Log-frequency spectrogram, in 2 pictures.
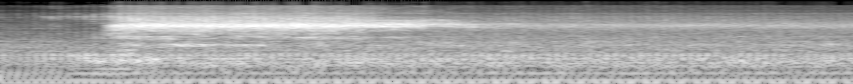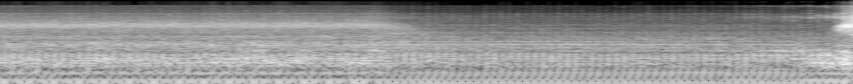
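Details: DR two-wheeled string trimmer (Country Home Products) with electric start, auction-bought and previously non-starting; after draining overfilled, water-contaminated oil and servicing the carburetor, the small engine revs to a high buzzing whine, settles to a steady lower run and picks up again, running smoothly.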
